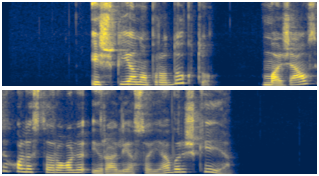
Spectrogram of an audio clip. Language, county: Lithuanian, Kaunas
